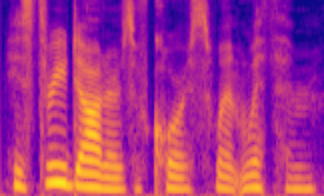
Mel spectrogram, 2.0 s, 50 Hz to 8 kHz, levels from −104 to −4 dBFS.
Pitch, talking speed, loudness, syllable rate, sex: 190 Hz, 235 wpm, -19 LUFS, 5.2 syllables/s, female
